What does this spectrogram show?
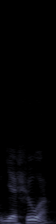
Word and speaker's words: Yeshua: Pero en arameo es pronunciado como Yeshua, que es similar al hebreo.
